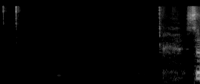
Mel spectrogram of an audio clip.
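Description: Two brief, faint mouth clicks just after a woman finishes speaking, then dead silence, then a faint breath and the spoken word "so" near the end.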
